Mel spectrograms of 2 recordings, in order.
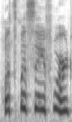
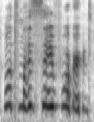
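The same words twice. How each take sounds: First: Mock high voice. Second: Pleading, over-the-top high voice; high, slow, loud mock voice. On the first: Acted character quote. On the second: Repeated, slower and louder.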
